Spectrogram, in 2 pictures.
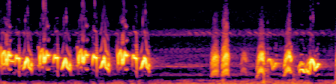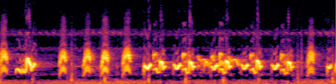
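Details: Sooty-headed bulbul calling, used to lure wild bulbuls: bright, bubbling chirped phrases repeated rapidly, a short pause near one and a half seconds, then steady runs of quick warbled notes.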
